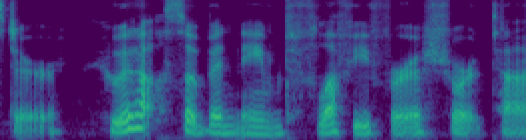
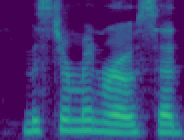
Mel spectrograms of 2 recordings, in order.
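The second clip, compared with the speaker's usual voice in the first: ordinary delivery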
